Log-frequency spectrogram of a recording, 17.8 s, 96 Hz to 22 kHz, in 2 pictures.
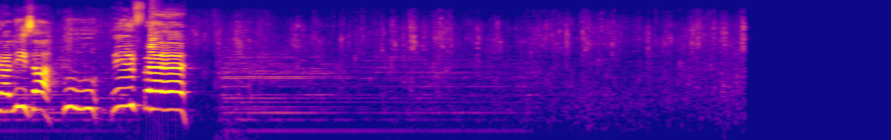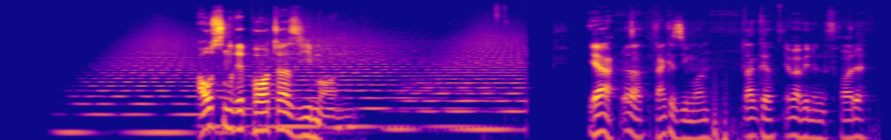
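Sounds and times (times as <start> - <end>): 
speech: 0.0 - 2.0, 10.9 - 12.6, 14.8 - 17.8
boat moving through the Mediterranean Sea near an island: 2.2 - 7.5
loud sustained tonal sound: 9.5 - 14.2.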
